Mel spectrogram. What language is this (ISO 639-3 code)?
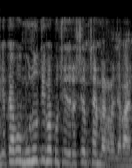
cat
